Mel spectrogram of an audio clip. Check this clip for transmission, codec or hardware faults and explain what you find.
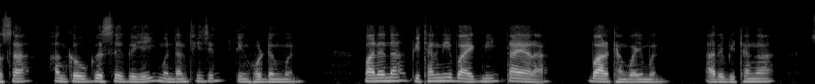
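One fault runs through the whole recording: codec damage that is plainly audible, most likely from Bluetooth SBC compression.

Bluetooth SBC compression, throughout the clip: the signal has been split into a handful of broad frequency bands and each band given a share of a tight bit budget, with no model of what the ear notices most. At this level of damage, which fits a low bitrate of around 80 kbps, the upper bands are starved. The treble in the speech thins out and flickers in and out, and a gritty, grainy noise with aliasing clings to the sound.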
